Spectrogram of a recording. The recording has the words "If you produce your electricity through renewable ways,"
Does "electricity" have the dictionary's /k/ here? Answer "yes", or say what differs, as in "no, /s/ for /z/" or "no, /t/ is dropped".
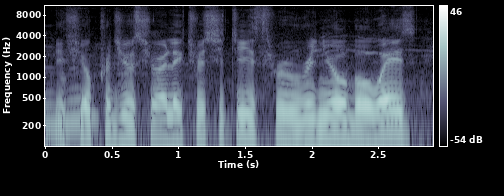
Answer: yes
